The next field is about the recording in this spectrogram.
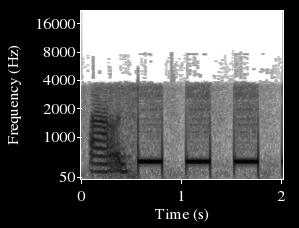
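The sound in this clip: A telephone line drops mid-call, leaving a brief voice fragment followed by an even series of short, identical beeps at a steady pulse.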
